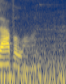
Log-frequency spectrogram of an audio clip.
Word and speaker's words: Avelon: Description: Level 224, also known as Avelon, footnote, colloquially pronounced similar to the location of Arthurian legend, Avalon, end footnote, is a large mall, barren of any storefronts, signage, or functioning electricity.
